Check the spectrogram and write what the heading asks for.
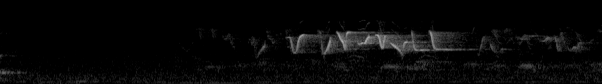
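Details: A Willie wagtail singing in the Australian outback, calling for a mate and establishing territory, bursts into a quick, chattering phrase of sweet, high whistled notes for about three seconds after a quiet start.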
